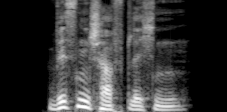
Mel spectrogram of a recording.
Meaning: inflection of wissenschaftlich: 1. strong genitive masculine/neuter singular 2. weak/mixed genitive/dative all-gender singular 3. strong/weak/mixed accusative masculine singular
- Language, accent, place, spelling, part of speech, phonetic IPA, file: German, Germany, Berlin, wissenschaftlichen, adjective, [ˈvɪsn̩ʃaftlɪçn̩], De-wissenschaftlichen.ogg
